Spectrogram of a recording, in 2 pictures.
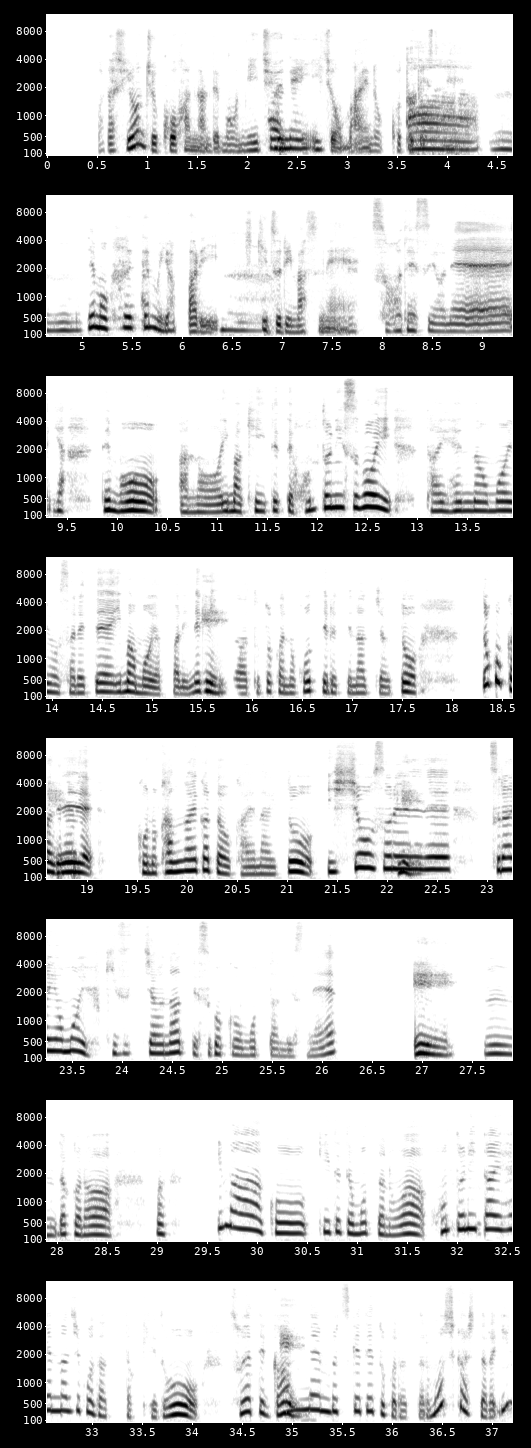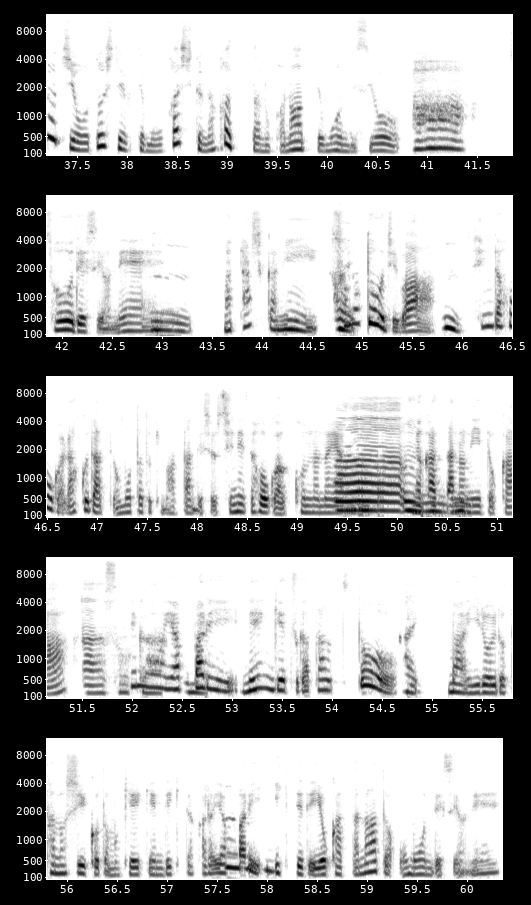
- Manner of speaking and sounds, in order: other noise
- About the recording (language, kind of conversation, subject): Japanese, advice, 過去の失敗を引きずって自己否定が続くのはなぜですか？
